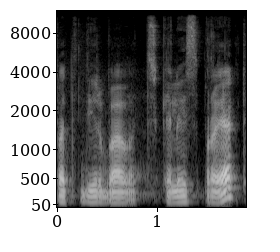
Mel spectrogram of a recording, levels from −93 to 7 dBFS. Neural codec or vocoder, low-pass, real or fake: none; 10.8 kHz; real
